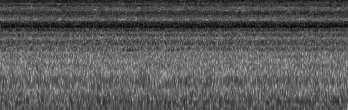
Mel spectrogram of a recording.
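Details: MSR Whisperlite International stove relit while still hot, with no priming needed, and coming back up to temperature after cooling slightly: a steady, even hissing roar with no sputter or surging, the burner running cleanly.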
